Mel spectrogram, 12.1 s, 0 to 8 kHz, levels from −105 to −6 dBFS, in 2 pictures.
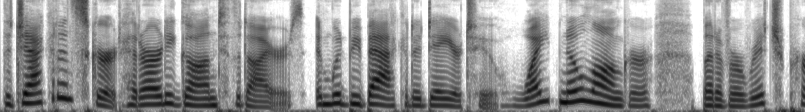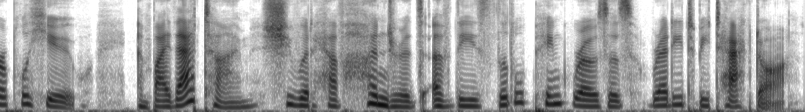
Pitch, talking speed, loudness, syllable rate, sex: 195 Hz, 230 wpm, -21 LUFS, 5.3 syllables/s, female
